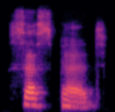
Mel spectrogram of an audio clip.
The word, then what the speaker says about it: césped: en mis plantas o césped. Is that pronounced right?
